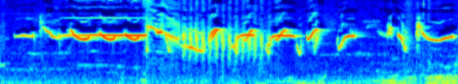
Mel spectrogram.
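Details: Oriental magpie-robin, a prized vocal tutor, opening with a warbling series of rapid whistled notes, then a buzzy burst and a string of bending, looping whistles.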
